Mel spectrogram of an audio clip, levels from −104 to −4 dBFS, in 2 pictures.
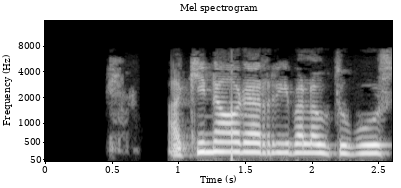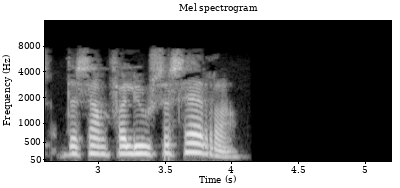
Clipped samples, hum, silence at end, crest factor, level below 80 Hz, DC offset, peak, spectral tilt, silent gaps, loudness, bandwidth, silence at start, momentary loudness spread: under 0.1%; none; 1.15 s; 16 dB; -52 dBFS; under 0.1%; -2 dBFS; -6 dB/octave; 0.74-0.91 s; -16 LUFS; 7.6 kHz; 0.5 s; 11 LU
